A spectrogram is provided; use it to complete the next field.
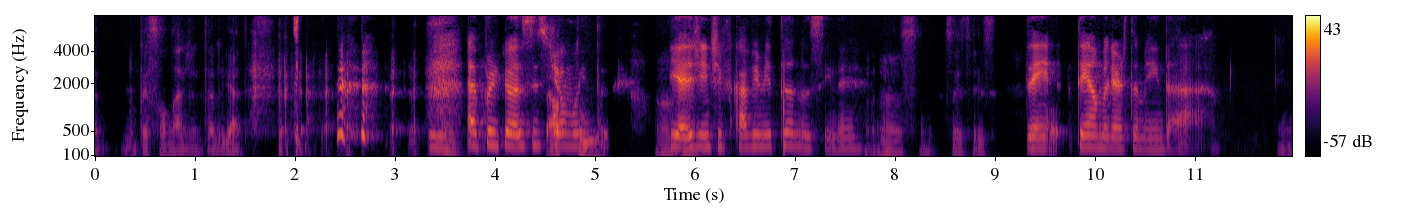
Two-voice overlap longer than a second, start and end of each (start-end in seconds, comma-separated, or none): none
